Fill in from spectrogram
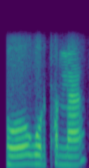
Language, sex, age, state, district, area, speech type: Bodo, male, 18-30, Assam, Baksa, rural, conversation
